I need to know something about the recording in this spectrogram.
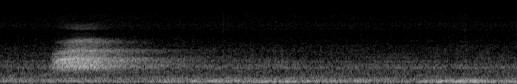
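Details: A Reeves's muntjac (Muntiacus reevesi), hidden in undergrowth close by in a Hertfordshire forest, gives one short, harsh, rasping bark over a low background rumble.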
